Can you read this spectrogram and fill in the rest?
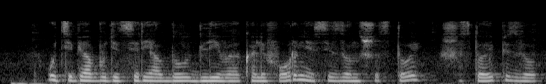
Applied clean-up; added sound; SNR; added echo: none; none; none; none.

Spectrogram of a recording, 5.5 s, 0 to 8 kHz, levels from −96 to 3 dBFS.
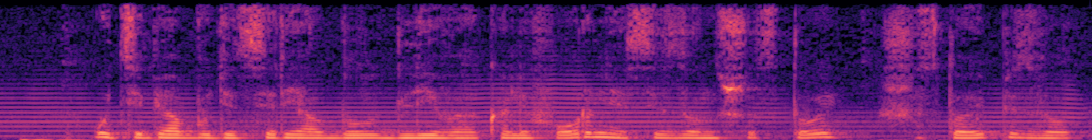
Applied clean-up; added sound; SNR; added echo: none; Trumpet; 19 dB; none.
